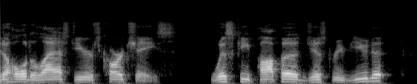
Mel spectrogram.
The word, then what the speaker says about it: Auchentoshan: Now it's I would pronounce it Cardias, but it's car chase or Cardass. That's what it looks like. Yeah, it's once I did some research into it, they said the easiest way to pronounce it is just say car chase.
